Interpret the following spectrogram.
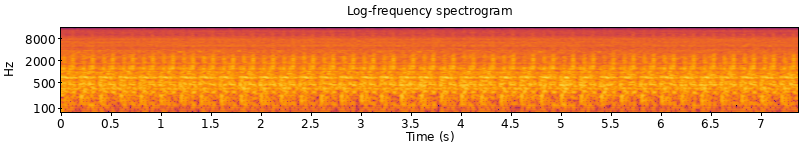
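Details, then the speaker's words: Ballistic 12V 3-stage 350 W PCP compressor filling a rifle, around 2500 psi, temperature rising; steady even pumping pulses about 2.5 a second over thin whine, nothing rough; filling normally. "Other thing to mention as well is you obviously can hear the noise coming from the compressor, so be prepared for a little bit of a little bit of noise while filling up your gun, but once everything is full, then the fun starts."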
